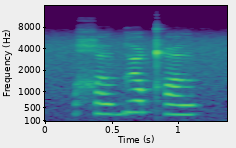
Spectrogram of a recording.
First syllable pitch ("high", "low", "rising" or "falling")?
low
